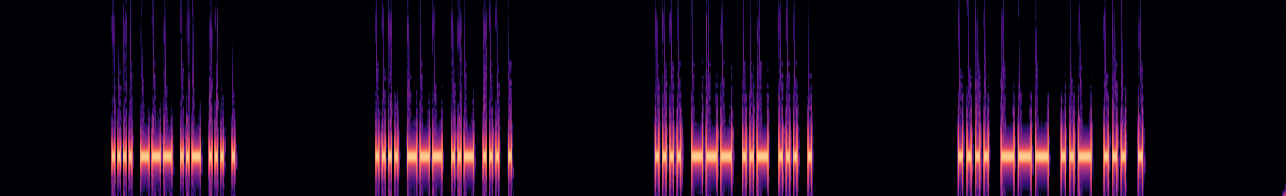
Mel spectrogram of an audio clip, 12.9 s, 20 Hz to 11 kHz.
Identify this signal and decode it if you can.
Morse code, heard as a keyed tone, about 36 wpm, 700 Hz. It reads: HOUSE HOUSE HOUSE HOUSE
